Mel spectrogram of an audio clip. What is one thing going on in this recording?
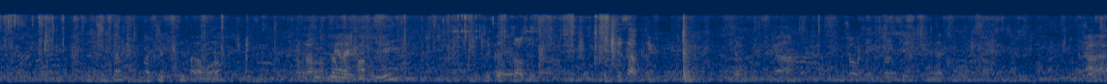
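Several men shout and argue excitedly close by.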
